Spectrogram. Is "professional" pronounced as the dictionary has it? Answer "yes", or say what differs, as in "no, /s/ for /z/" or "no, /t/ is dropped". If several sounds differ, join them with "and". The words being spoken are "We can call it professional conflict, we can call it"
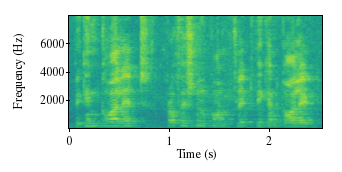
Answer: yes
